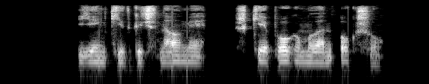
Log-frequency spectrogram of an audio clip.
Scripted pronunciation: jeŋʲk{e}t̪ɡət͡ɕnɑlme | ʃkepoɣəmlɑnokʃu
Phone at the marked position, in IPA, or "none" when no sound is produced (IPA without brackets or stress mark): i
